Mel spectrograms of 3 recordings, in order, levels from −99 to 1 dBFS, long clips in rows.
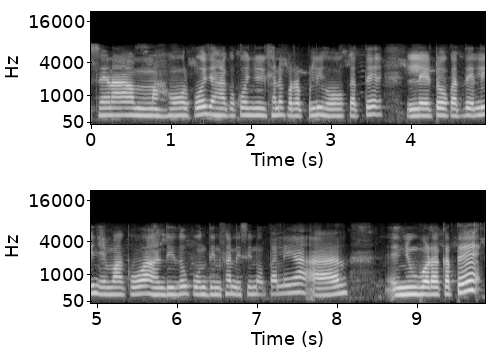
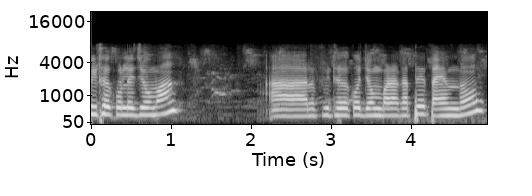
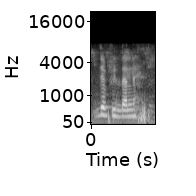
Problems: constant background noise, continuous background conversations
